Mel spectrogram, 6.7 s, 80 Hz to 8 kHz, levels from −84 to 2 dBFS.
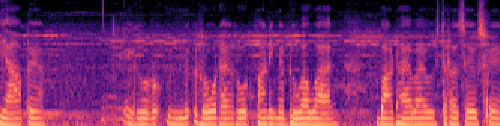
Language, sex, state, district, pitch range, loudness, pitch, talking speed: Hindi, male, Punjab, Fazilka, 135-145 Hz, -16 LUFS, 140 Hz, 160 wpm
